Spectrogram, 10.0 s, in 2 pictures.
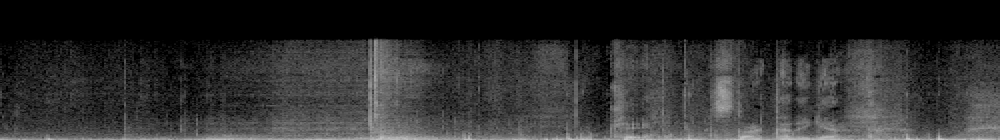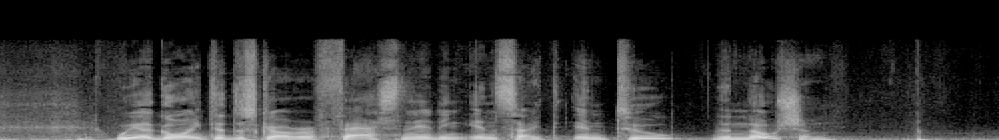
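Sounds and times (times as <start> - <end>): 
chair bumping down: 0.6 - 3.6
chair being dragged: 0.6 - 4.6
speech: 3.1 - 5.0, 5.6 - 9.3.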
